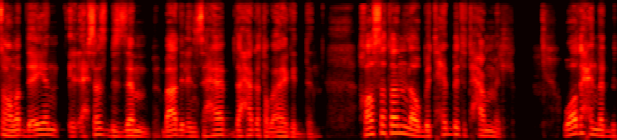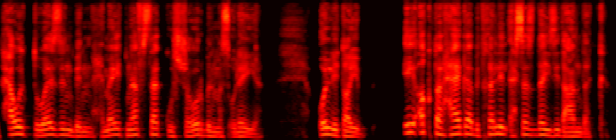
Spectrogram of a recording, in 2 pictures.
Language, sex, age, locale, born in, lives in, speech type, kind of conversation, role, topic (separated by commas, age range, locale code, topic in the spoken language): Arabic, male, 20-24, ar-EG, Egypt, Egypt, read, expert-assistant, expert, إزاي ممكن أتعامل مع الضغوط اليومية بشكل وقائي قبل ما تأثر على صحتي النفسية والجسدية؟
